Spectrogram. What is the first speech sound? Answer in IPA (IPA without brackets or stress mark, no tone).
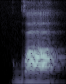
ɡʷ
